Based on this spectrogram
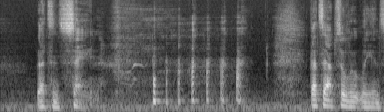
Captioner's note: giggling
